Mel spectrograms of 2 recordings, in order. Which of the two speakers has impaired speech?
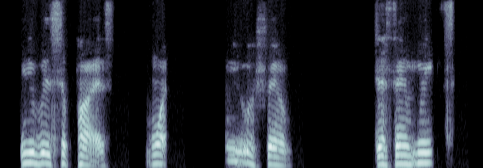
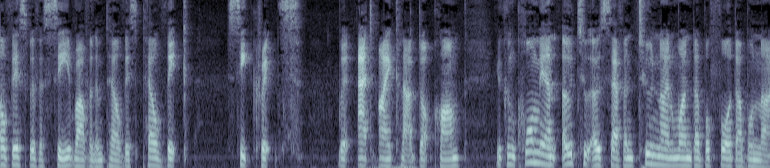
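The first: motor neuron disease; diagnosed 18 months ago, fatigue, stiff joints and muscles; speech affected, audibly unclear, reportedly clearer over two months.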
